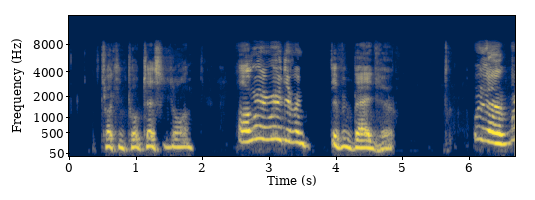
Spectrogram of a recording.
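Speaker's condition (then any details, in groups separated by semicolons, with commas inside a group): Parkinson's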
